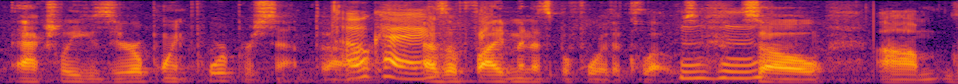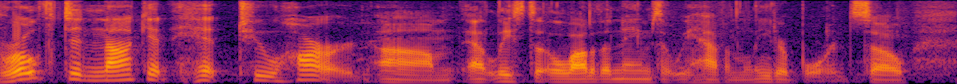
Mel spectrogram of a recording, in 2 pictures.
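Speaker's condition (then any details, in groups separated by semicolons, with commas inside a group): No condition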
